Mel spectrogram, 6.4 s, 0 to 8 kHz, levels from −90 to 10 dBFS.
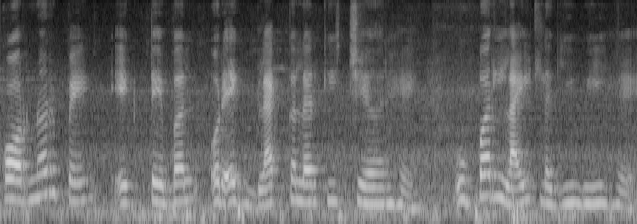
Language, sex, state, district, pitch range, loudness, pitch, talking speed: Hindi, female, Madhya Pradesh, Dhar, 185-225 Hz, -20 LUFS, 200 Hz, 150 wpm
